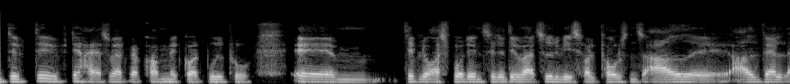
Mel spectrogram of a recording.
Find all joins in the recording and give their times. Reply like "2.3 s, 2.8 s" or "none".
none

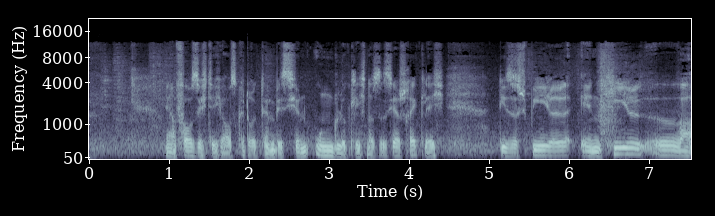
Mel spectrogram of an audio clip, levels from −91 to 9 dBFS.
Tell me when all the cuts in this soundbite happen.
3.5 s

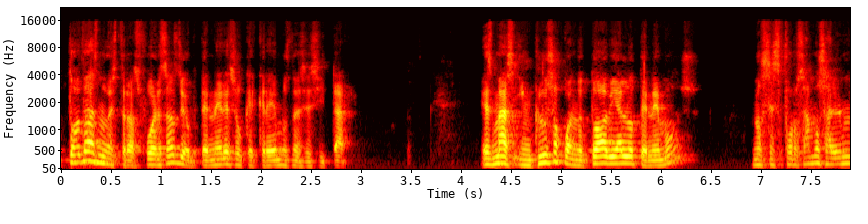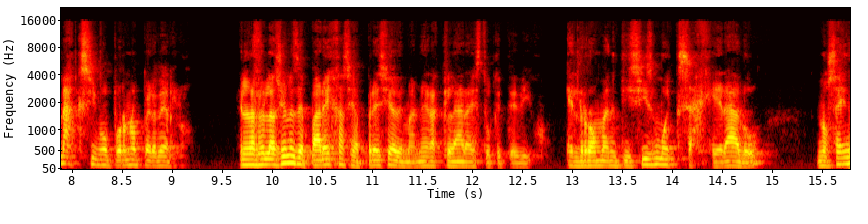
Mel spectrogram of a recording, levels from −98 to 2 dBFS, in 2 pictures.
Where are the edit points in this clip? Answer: 9.6 s, 12.9 s

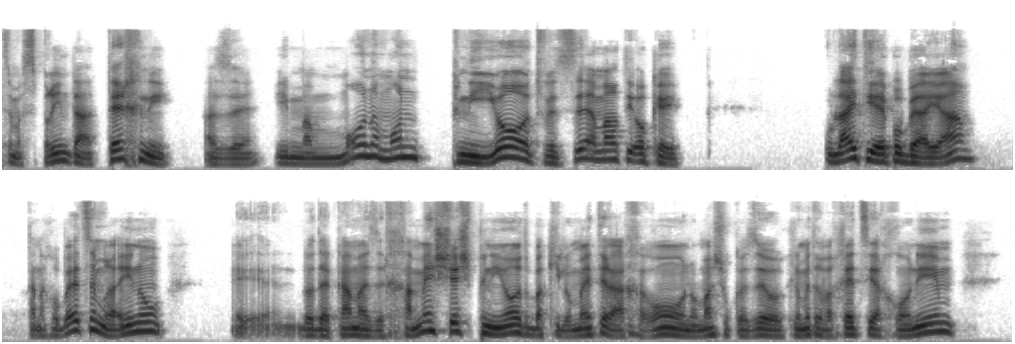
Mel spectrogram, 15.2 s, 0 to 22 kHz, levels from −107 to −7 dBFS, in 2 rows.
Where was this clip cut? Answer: 7.8 s

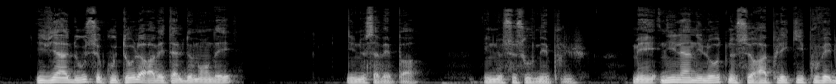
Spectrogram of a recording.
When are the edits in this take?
6.1 s

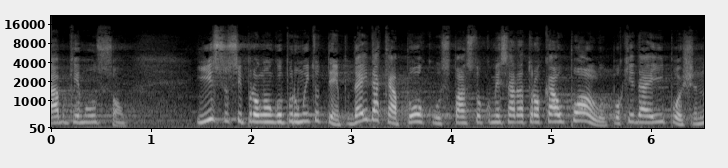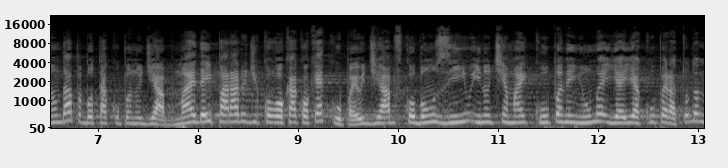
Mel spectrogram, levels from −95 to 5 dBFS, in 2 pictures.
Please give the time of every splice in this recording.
none

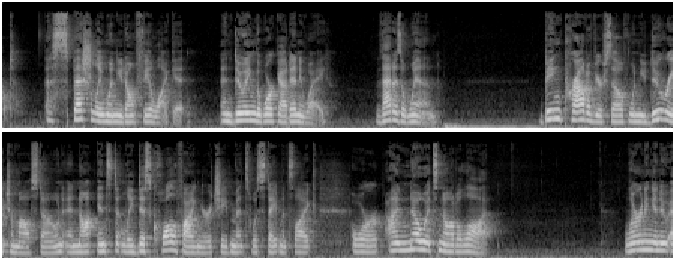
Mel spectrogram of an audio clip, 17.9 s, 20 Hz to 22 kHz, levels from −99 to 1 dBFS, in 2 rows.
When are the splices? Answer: 13.6 s

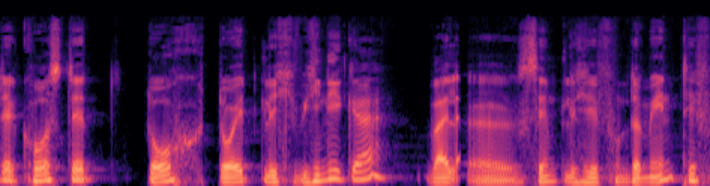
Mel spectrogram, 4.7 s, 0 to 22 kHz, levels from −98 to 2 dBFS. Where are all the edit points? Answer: 3.1 s

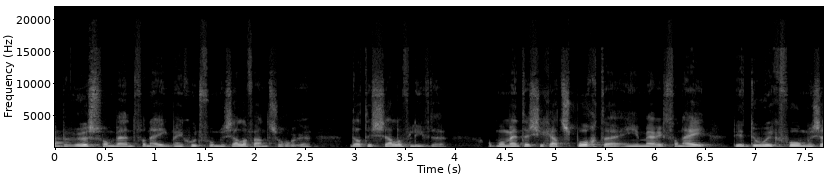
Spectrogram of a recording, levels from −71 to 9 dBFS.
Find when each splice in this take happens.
none

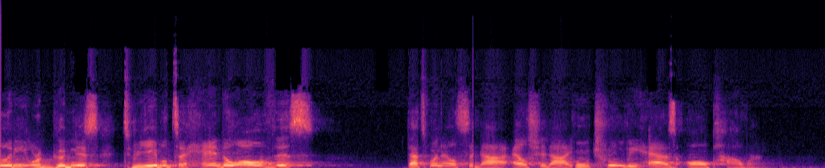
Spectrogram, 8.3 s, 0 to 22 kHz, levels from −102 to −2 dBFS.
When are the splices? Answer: 5.7 s

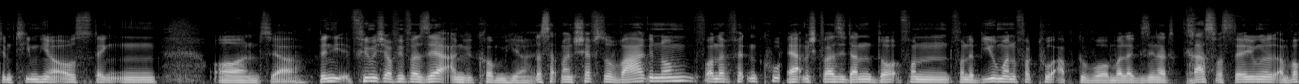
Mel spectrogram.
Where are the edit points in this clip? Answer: 5.4 s, 7.8 s

